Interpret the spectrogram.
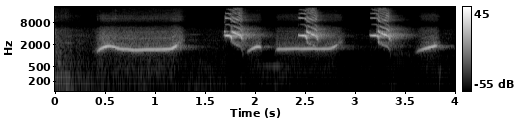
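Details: Parrot talking: one long, steady whistled note with a slight dip, followed by three squeaky chirps, each running into a smooth whistle, in a quiet room.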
